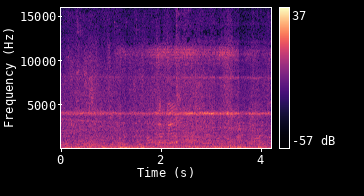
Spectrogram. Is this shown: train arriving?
yes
